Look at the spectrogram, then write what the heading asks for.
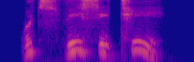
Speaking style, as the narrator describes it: Thomas whispered to Minho

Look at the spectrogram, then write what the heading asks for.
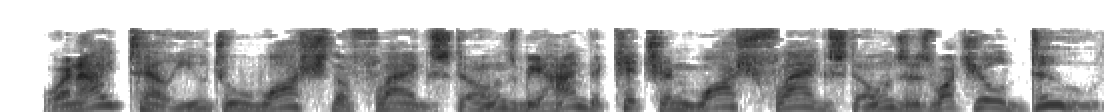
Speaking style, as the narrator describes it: the captain said loudly

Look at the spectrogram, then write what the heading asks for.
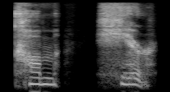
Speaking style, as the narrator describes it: I whisper

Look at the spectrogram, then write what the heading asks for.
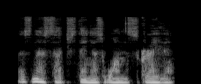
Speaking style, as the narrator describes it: Bast said flatly

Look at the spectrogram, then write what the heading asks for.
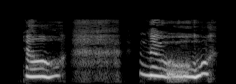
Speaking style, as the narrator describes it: whimpered Dubby

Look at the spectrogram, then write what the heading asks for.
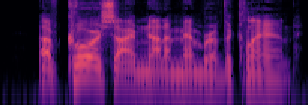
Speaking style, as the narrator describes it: Truman barked

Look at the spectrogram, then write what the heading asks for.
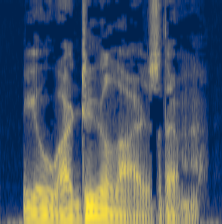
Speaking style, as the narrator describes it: said a distant voice in his head, like rumbling thunder

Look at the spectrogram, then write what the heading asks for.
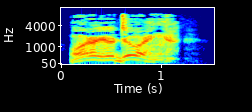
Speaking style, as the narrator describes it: Straff bellowed, fear giving him strength

